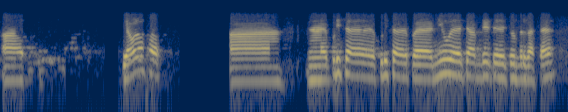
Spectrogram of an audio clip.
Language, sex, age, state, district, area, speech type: Tamil, female, 18-30, Tamil Nadu, Mayiladuthurai, urban, conversation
